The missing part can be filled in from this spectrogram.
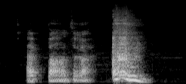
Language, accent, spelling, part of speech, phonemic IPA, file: French, Canada, appendra, verb, /a.pɑ̃.dʁa/, LL-Q150 (fra)-appendra.wav
- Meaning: third-person singular simple future of appendre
